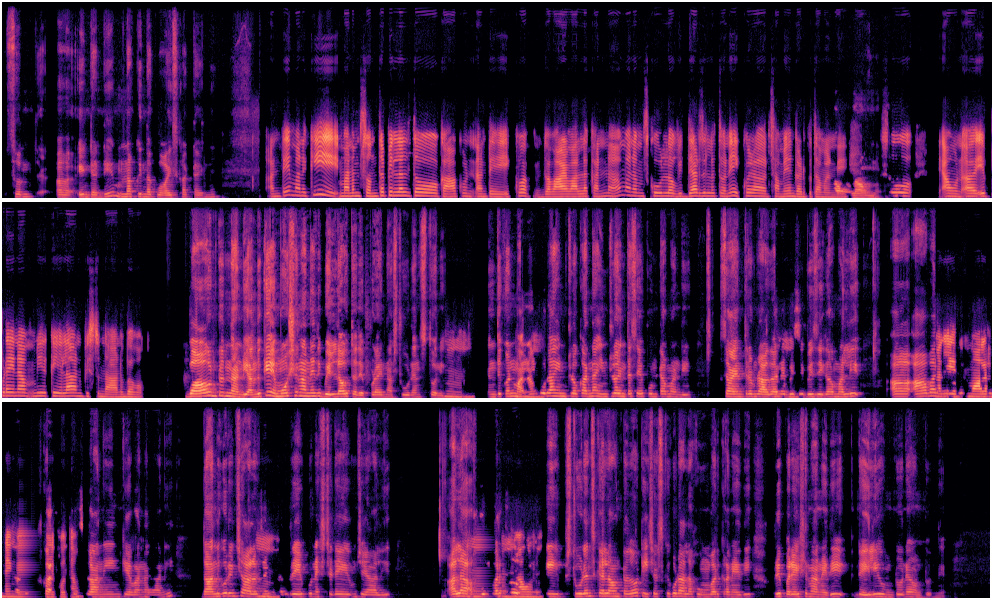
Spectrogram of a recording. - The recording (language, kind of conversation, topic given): Telugu, podcast, ఒక మంచి ఉపాధ్యాయుడిగా మారడానికి ఏ లక్షణాలు అవసరమని మీరు భావిస్తారు?
- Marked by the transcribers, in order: in English: "వాయిస్ కట్"; distorted speech; in English: "సో"; other background noise; in English: "ఎమోషన్"; in English: "బిల్డ్"; in English: "స్టూడెంట్స్‌తోని"; lip smack; in English: "బిజీ బిజీగా"; static; lip smack; unintelligible speech; in English: "కరెక్షన్స్"; in English: "నెక్స్ట్ డే"; in English: "హోమ్ వర్క్ టీ స్టూడెంట్స్‌కి"; in English: "టీచర్స్‌కి"; in English: "హోమ్‌వర్క్"; in English: "ప్రిపరేషన్"; in English: "డైలీ"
